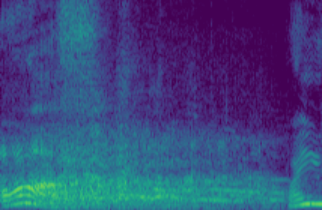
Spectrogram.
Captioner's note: audience laughing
